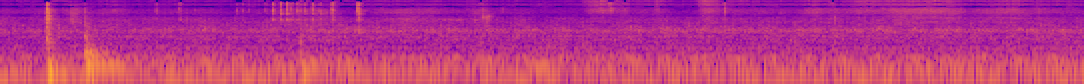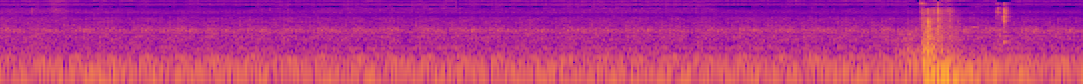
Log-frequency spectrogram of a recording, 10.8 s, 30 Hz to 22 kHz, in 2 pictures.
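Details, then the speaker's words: 1980s Ford F-250 diesel field find, driving after start; a transmission mount is out and banged earlier. A deep, steady diesel rumble with an even beat and no knocks or misses; it shifts well. Normal diesel running. "I wish this thing had a title if it actually runs as good as it sounds like it runs let's take her up the road a [Laughter] mile"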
